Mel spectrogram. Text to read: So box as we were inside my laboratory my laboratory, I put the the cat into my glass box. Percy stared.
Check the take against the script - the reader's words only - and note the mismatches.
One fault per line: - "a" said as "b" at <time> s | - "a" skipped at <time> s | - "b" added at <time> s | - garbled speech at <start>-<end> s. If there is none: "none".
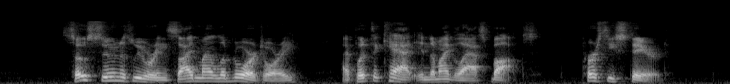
- "box" said as "soon" at 0.9 s
- "my laboratory" skipped at 3.0 s
- "the" skipped at 3.8 s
